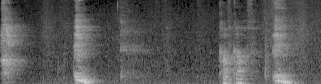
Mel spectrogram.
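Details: Adult nonsmoker from a family of smokers, at Christmas: several loud, harsh coughs in bursts with pauses between, in a small quiet room; repeated coughing.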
